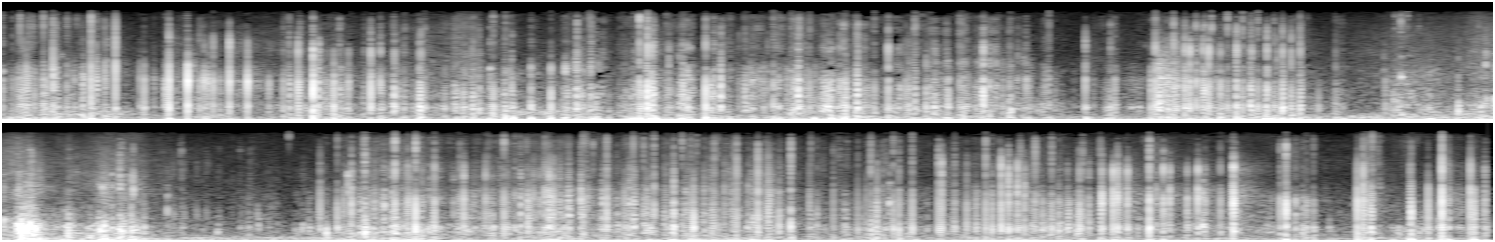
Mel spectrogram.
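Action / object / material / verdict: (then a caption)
scrape / zippered fabric pouch covered in small metal studs / fabric, metal studs / none. Long painted nails scratch and tap across a flat, roughly hand-sized white zippered fabric pouch covered in small dark and silver studs, held up close to the microphones. The result is a dense, continuous stream of quick, dry scratches and clicks with a soft, low rumbling undertone, at a steady, gentle level throughout.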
